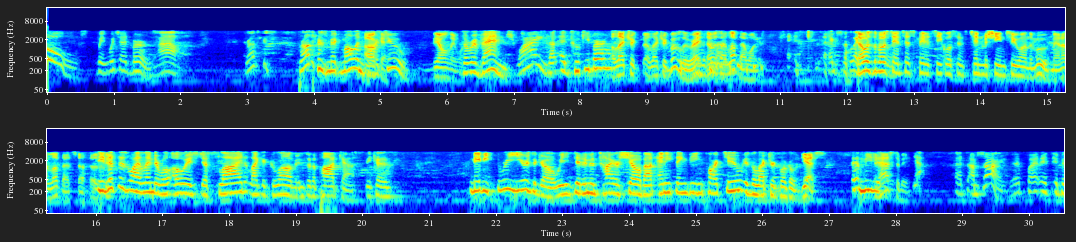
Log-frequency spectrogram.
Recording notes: LIVE at BLUE HAVEN IN NYC! A ton of friends came down to watch the draft with us.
